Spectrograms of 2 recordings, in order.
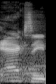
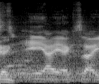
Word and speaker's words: AIXI: So, do you pronounce it? We say axi normally or just a iixi.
